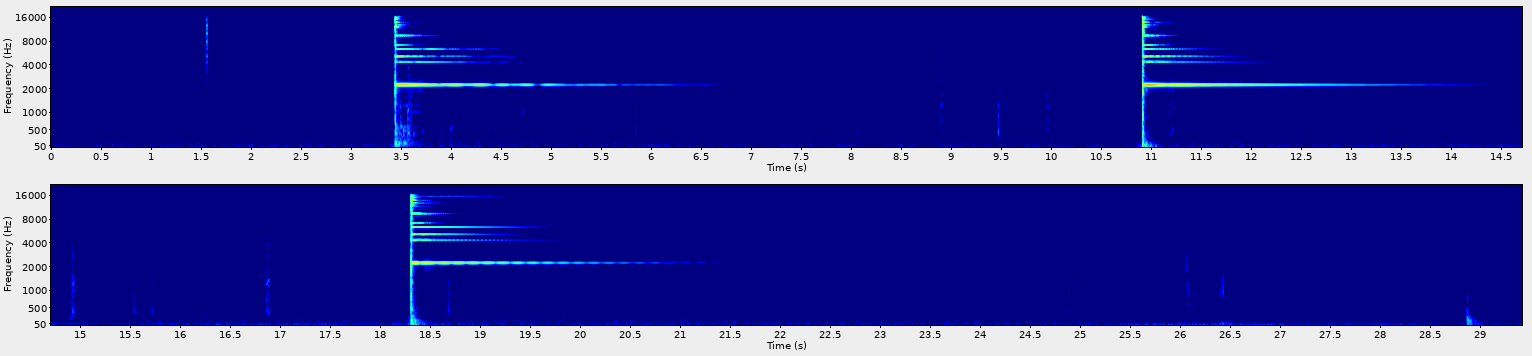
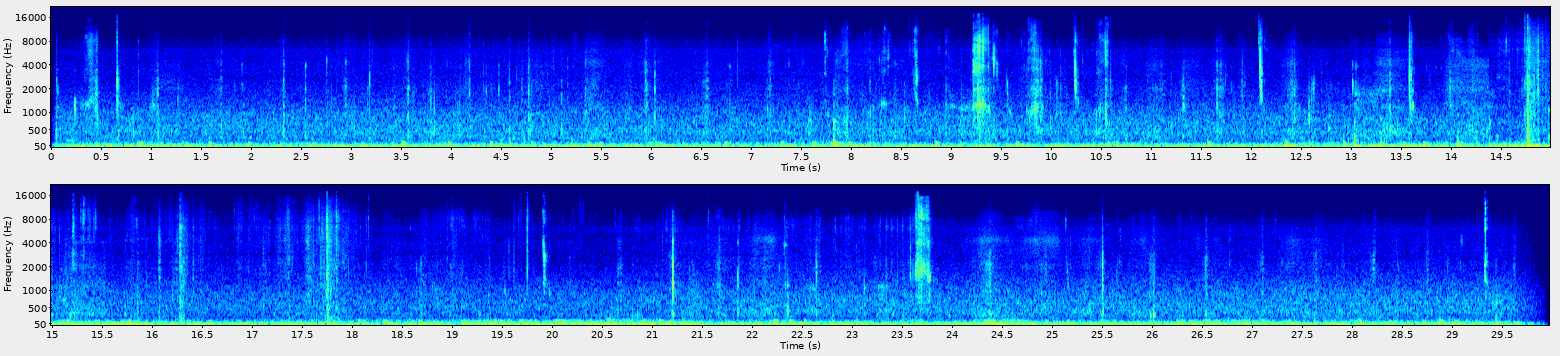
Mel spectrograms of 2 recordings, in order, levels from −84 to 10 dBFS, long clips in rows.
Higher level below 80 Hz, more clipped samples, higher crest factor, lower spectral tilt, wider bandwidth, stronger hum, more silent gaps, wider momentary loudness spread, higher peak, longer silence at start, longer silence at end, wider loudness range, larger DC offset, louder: second, -74 dBFS vs -38 dBFS; neither; about the same, 32 dB vs 34 dB; second, 2.5 dB/octave vs -3 dB/octave; second, 16 kHz vs 18 kHz; neither; neither; first, 26 LU vs 9 LU; about the same, -4 dBFS vs -2 dBFS; first, 3.45 s vs 0 s; first, 9.85 s vs 0.05 s; first, 17 LU vs 7 LU; neither; first, -23 LUFS vs -38 LUFS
